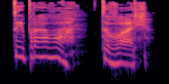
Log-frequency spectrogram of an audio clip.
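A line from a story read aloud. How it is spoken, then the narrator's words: Furious trembling hiss. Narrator (Russian): прошипела, уже не сдерживая ни искажающее лицо злобы, ни дрожащего голоса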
